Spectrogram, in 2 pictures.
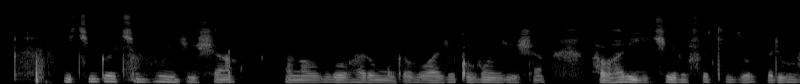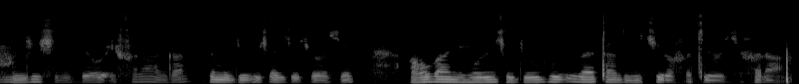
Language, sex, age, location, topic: Kinyarwanda, female, 18-24, Kigali, finance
